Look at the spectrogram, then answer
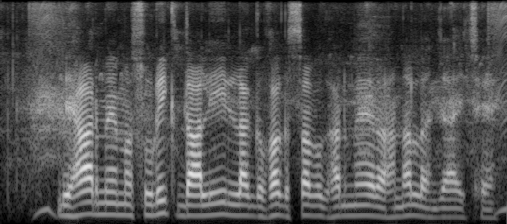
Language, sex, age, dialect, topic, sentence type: Maithili, male, 31-35, Bajjika, agriculture, statement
